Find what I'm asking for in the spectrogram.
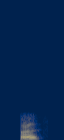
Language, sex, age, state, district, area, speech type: Hindi, male, 60+, Uttar Pradesh, Pratapgarh, rural, conversation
